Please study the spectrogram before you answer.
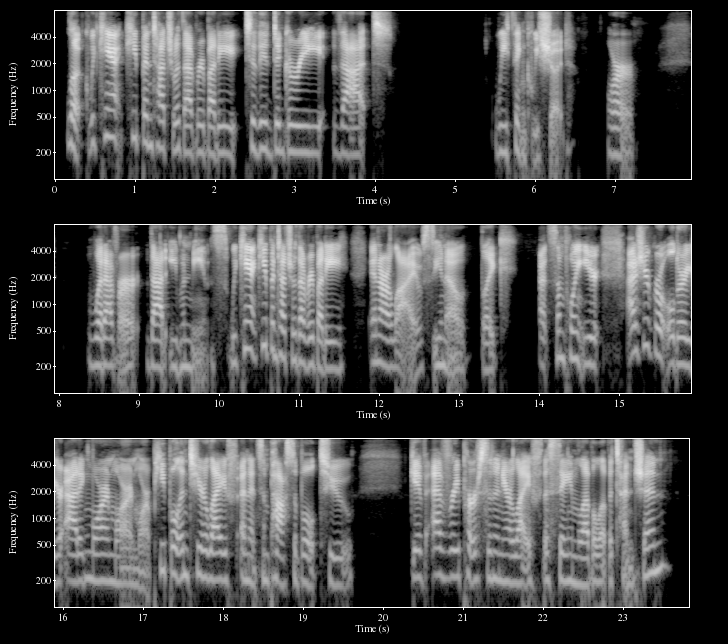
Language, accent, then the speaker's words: English; Fort Dodge and Manson, Iowa, United States; So we moved, my mom and I moved from Fort Dodge to Manson. So I had to start over at school. I was, started in seventh grade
